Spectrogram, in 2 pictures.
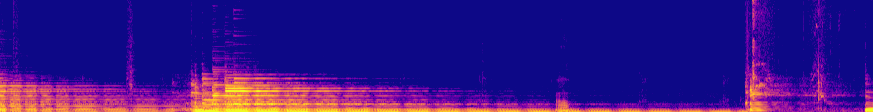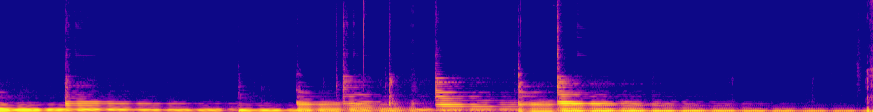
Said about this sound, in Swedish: För att när man lyssnar på det här tremolot. Ta lite lång... Ja, just det. Eller långsammare hastighet.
